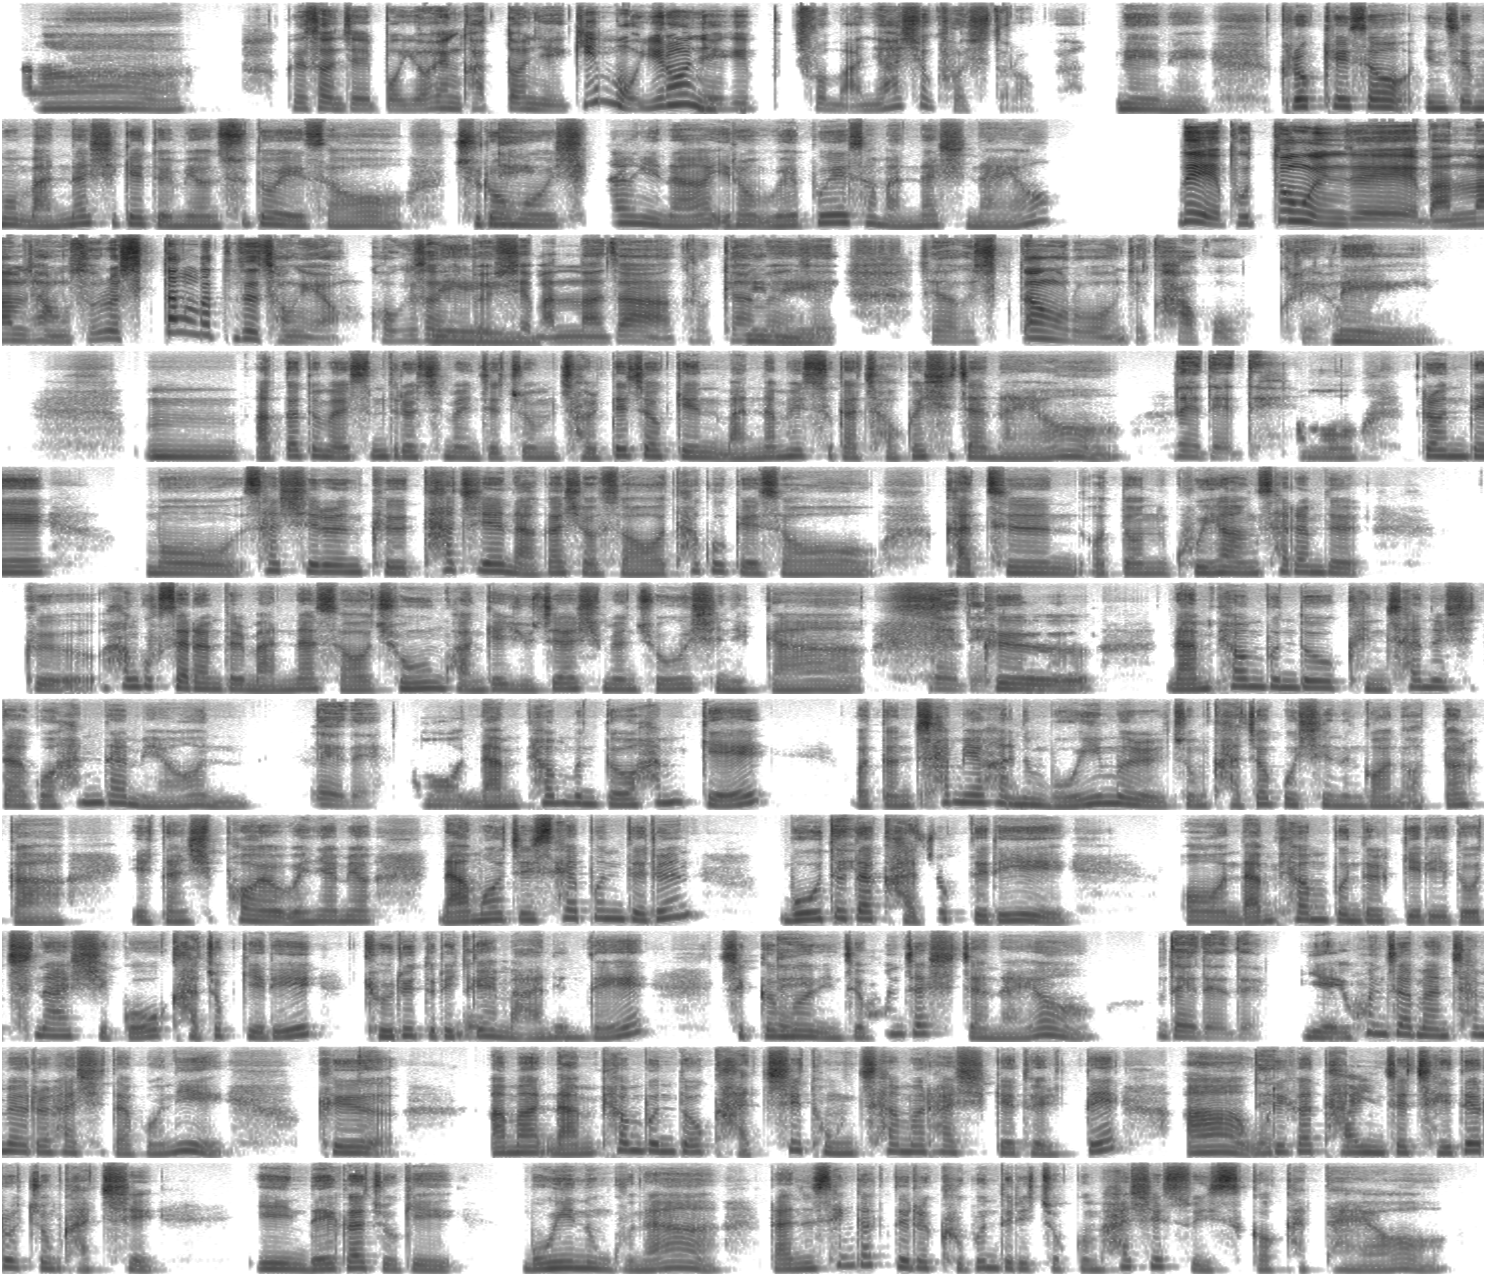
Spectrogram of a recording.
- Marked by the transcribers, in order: tapping; other background noise
- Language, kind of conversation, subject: Korean, advice, 친구 모임에서 대화에 어떻게 자연스럽게 참여할 수 있을까요?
